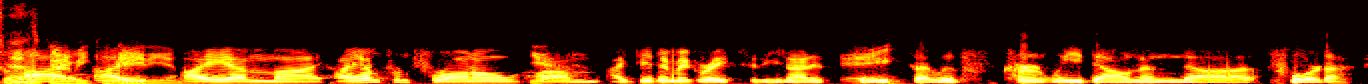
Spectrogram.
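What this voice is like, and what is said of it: Canadian accent. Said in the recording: “are you Canadian or from the Midwest? ... You caught the accent, didn't you”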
